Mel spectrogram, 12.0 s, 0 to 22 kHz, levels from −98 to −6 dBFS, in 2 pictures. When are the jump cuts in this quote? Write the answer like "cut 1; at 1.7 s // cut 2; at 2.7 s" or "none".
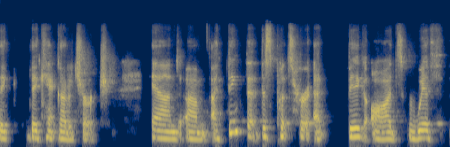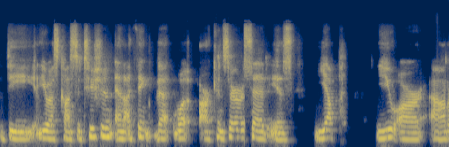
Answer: cut 1; at 6.5 s // cut 2; at 9.3 s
